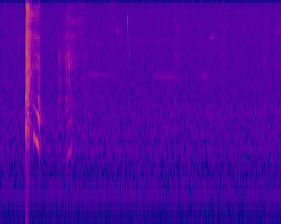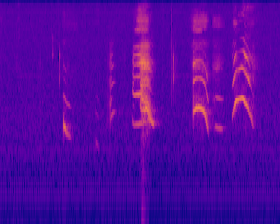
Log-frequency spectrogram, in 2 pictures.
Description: Baby sneezing and talking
